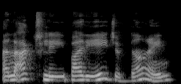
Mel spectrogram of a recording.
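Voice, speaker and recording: A woman's voice: medium pitch, breathy edge. Articulate woman. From Tunisia. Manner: articulate, measured, with occasional ums. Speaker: guest. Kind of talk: interview answers.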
